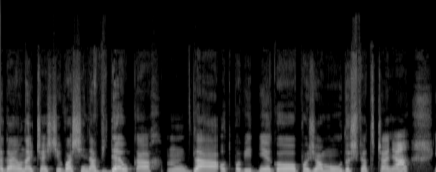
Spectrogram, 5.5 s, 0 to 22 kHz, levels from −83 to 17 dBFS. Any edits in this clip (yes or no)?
no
